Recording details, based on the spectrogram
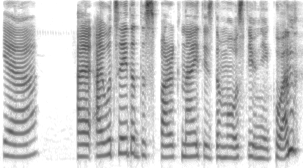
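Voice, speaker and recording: A woman's voice: mid-range voice, steady tone, measured pace, clean tone. A woman giving casual commentary as she plays through a game, chatty and musing aloud, with game music behind. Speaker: gaming streamer. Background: faint game music.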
